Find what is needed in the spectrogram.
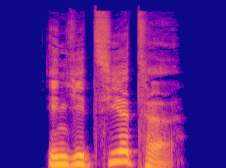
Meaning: inflection of injizieren: 1. first/third-person singular preterite 2. first/third-person singular subjunctive II
- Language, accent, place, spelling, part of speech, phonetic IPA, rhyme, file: German, Germany, Berlin, injizierte, adjective / verb, [ɪnjiˈt͡siːɐ̯tə], -iːɐ̯tə, De-injizierte.ogg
